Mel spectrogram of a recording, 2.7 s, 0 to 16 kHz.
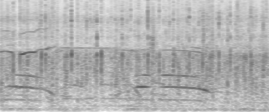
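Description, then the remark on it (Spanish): An audience breaks into steady, dense applause for a 35th anniversary that stays loud throughout, with a few voices calling out and cheering over the clapping. “Un aplauso, por favor.”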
